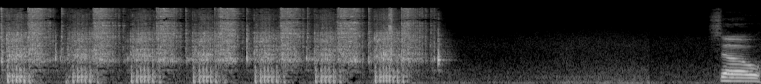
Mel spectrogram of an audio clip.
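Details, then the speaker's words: Two-stroke weed whacker run on non-Amsoil oil with Ethanol Shield, about 5 psi compression against 12 psi for the Amsoil unit: a raspy buzz surges in uneven pulses for about four seconds, then drops off, sounding tired. Low compression suspected. "so the amsoil one is about 12 psi uh the non-amsoil that was run with the ethanol shield is about 5 psi"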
